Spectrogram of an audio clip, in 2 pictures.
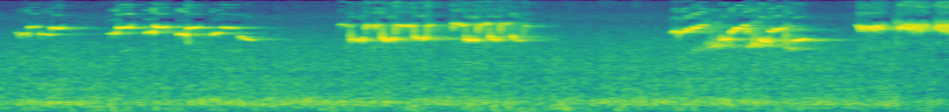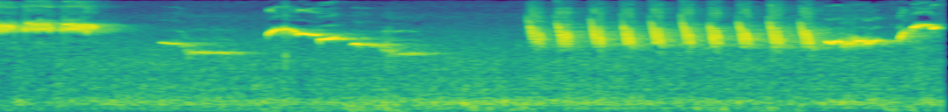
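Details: Calandra lark singing a loud, varied song of high, buzzy phrases and slurred descending notes, separated by short pauses, ending in a fast rattling trill of rapidly repeated notes; quiet background.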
